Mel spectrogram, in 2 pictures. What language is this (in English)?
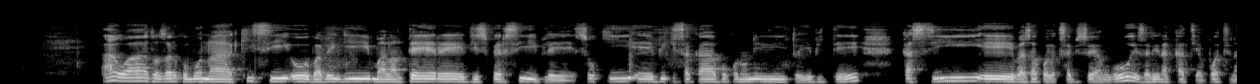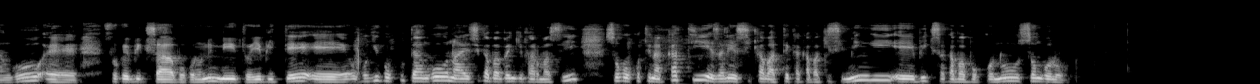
Lingala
